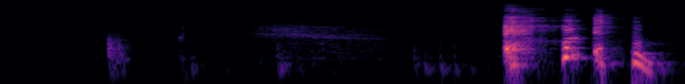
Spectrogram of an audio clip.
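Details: Adult streamer with a persistent dry cough, apologising for it while talking; dry cough.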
